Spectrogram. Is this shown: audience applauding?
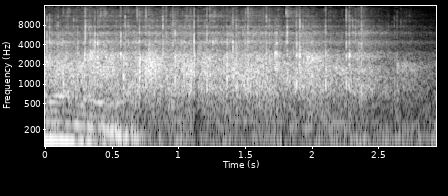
yes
